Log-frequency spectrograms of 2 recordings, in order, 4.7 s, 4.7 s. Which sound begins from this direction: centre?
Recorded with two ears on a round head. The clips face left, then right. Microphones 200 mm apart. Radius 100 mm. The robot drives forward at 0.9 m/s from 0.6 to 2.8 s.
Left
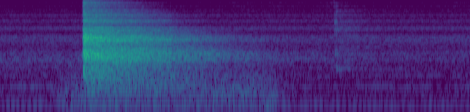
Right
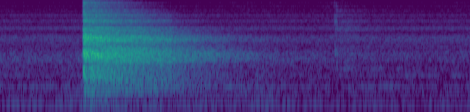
Dripping, at 3.3 s.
